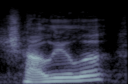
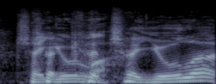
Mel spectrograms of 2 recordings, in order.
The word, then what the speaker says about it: Chayula: So the acolyte of, and I always get this name wrong. The acolyte of is it Chalula? Chayula.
